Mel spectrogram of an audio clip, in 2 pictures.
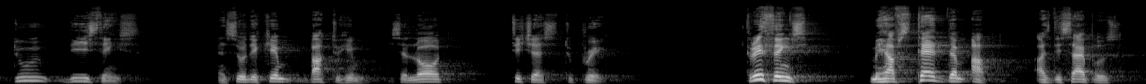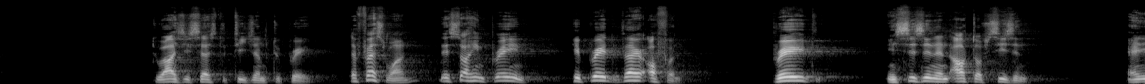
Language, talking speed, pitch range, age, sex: English, 140 wpm, 125-205 Hz, 60-79, male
